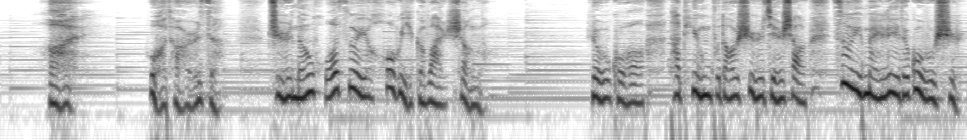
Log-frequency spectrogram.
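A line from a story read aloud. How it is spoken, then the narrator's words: Sighing king. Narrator (Chinese): 国王叹息说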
